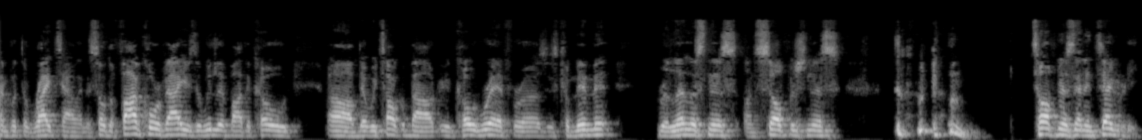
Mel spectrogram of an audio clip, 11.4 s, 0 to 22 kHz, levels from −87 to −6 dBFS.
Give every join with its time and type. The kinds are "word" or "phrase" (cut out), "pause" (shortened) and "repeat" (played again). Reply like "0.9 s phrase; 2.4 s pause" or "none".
none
